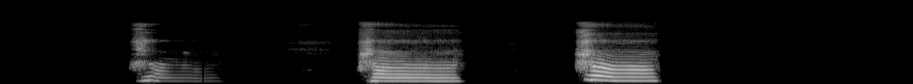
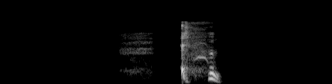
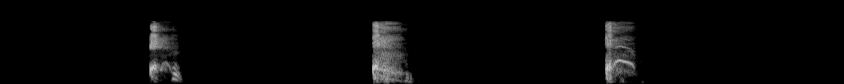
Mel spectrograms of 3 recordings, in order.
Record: {"exhalation_length": "9.1 s", "exhalation_amplitude": 18797, "exhalation_signal_mean_std_ratio": 0.35, "cough_length": "3.3 s", "cough_amplitude": 32733, "cough_signal_mean_std_ratio": 0.18, "three_cough_length": "8.4 s", "three_cough_amplitude": 30125, "three_cough_signal_mean_std_ratio": 0.2, "survey_phase": "beta (2021-08-13 to 2022-03-07)", "age": "65+", "gender": "Female", "wearing_mask": "No", "symptom_runny_or_blocked_nose": true, "symptom_sore_throat": true, "symptom_headache": true, "symptom_onset": "6 days", "smoker_status": "Ex-smoker", "respiratory_condition_asthma": false, "respiratory_condition_other": false, "recruitment_source": "REACT", "submission_delay": "1 day", "covid_test_result": "Negative", "covid_test_method": "RT-qPCR"}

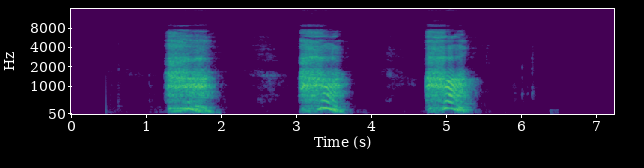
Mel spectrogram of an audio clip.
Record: {"exhalation_length": "7.3 s", "exhalation_amplitude": 20917, "exhalation_signal_mean_std_ratio": 0.41, "survey_phase": "alpha (2021-03-01 to 2021-08-12)", "age": "45-64", "gender": "Female", "wearing_mask": "No", "symptom_none": true, "smoker_status": "Never smoked", "respiratory_condition_asthma": false, "respiratory_condition_other": false, "recruitment_source": "REACT", "submission_delay": "1 day", "covid_test_result": "Negative", "covid_test_method": "RT-qPCR"}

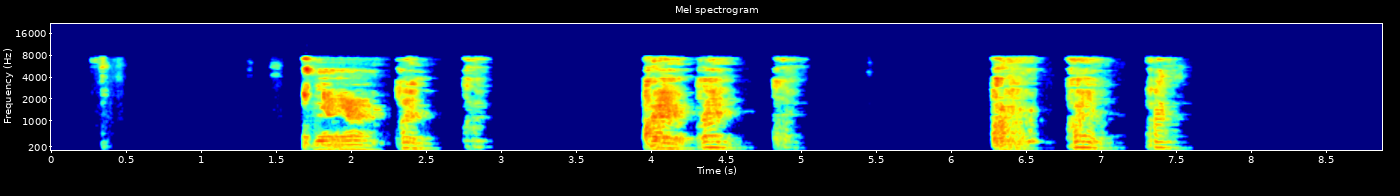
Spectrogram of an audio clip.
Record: {"three_cough_length": "8.9 s", "three_cough_amplitude": 29844, "three_cough_signal_mean_std_ratio": 0.37, "survey_phase": "beta (2021-08-13 to 2022-03-07)", "age": "18-44", "gender": "Female", "wearing_mask": "No", "symptom_cough_any": true, "symptom_runny_or_blocked_nose": true, "symptom_sore_throat": true, "symptom_fatigue": true, "symptom_fever_high_temperature": true, "symptom_change_to_sense_of_smell_or_taste": true, "symptom_onset": "5 days", "smoker_status": "Never smoked", "respiratory_condition_asthma": false, "respiratory_condition_other": false, "recruitment_source": "Test and Trace", "submission_delay": "2 days", "covid_test_result": "Positive", "covid_test_method": "RT-qPCR", "covid_ct_value": 23.0, "covid_ct_gene": "N gene"}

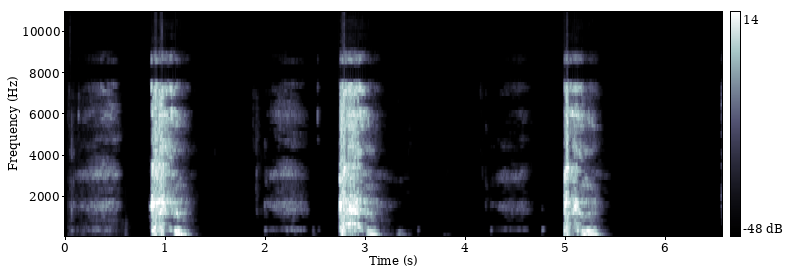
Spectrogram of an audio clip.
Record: {"three_cough_length": "6.6 s", "three_cough_amplitude": 32767, "three_cough_signal_mean_std_ratio": 0.35, "survey_phase": "alpha (2021-03-01 to 2021-08-12)", "age": "65+", "gender": "Male", "wearing_mask": "No", "symptom_none": true, "smoker_status": "Current smoker (11 or more cigarettes per day)", "respiratory_condition_asthma": false, "respiratory_condition_other": false, "recruitment_source": "REACT", "submission_delay": "1 day", "covid_test_result": "Negative", "covid_test_method": "RT-qPCR"}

